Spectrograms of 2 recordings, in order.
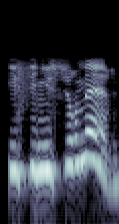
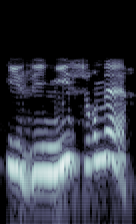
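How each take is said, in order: First: The first s in Isigny sounds like an s. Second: The first s in Isigny sounds like a z. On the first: The speaker calls it right. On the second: The speaker calls it wrong.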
